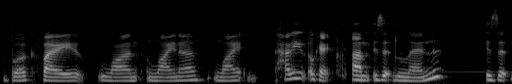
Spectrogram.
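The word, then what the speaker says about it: laine: It is French for wool.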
